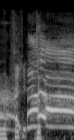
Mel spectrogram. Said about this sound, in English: Does anybody else want to scream the top of their lungs inside of this new studio? I feel like because it's so... Can I do it? Can I do the first?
